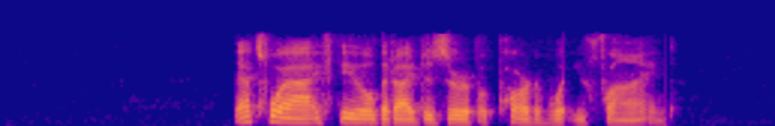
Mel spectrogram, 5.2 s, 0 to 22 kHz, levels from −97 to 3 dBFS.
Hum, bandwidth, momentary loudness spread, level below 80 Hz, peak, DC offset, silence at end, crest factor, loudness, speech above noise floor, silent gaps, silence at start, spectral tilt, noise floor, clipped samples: none; 7.4 kHz; 10 LU; -72 dBFS; -12 dBFS; under 0.1%; 0.75 s; 18 dB; -28 LUFS; 58 dB; none; 1.55 s; -3.5 dB/octave; -86 dBFS; under 0.1%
